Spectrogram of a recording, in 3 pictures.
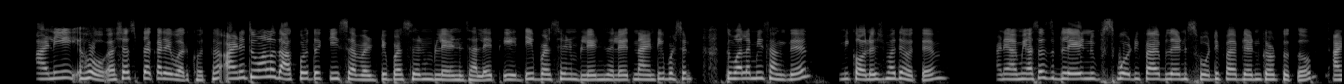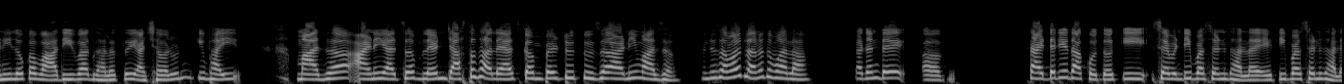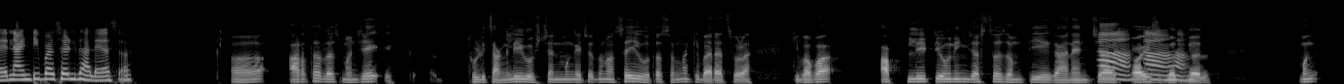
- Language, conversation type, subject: Marathi, podcast, एकत्र प्लेलिस्ट तयार करताना मतभेद झाले तर तुम्ही काय करता?
- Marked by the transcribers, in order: in English: "सेवेंटी पर्सेंट ब्लेंड"; in English: "एटी पर्सेंट ब्लेंड"; in English: "नाइन्टी पर्सेंट"; other background noise; in English: "ब्लेंड"; in English: "ब्लेंड"; in English: "ब्लेंड"; in English: "ब्लेंड"; in English: "ऍज कंपेयर टू"; in English: "क्रायटेरिया"; in English: "सेवेंटी पर्सेंट"; in English: "एटी पर्सेंट"; in English: "नाइन्टी पर्सेंट"; tapping; in English: "ट्यूनिंग"; in English: "चॉईस"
